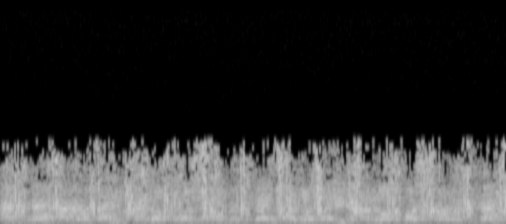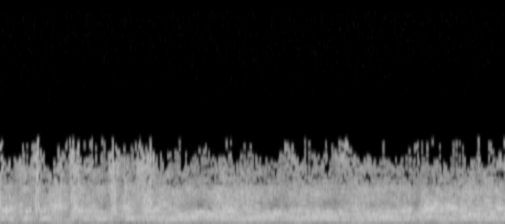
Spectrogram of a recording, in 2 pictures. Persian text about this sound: همون مردمی که توی مراسم تشییع ناصر ملک مطیعی صدای اعتراضشون رو اینجوری به گوش همه رسوندن.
